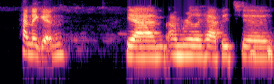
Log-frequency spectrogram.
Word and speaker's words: Heneghan: how do you say your last name Hennigan yeah I'm really happy to to introduce Hennigan who's the senior strategist at the economic security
